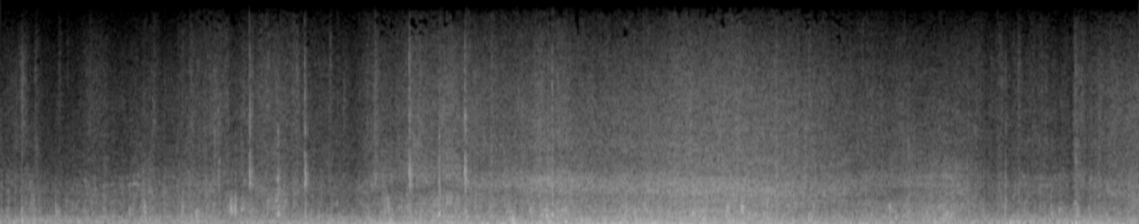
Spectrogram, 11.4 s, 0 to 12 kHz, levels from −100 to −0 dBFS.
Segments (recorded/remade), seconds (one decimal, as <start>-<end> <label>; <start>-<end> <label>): 0.0-4.5 recorded; 4.5-6.5 remade; 6.5-11.4 recorded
